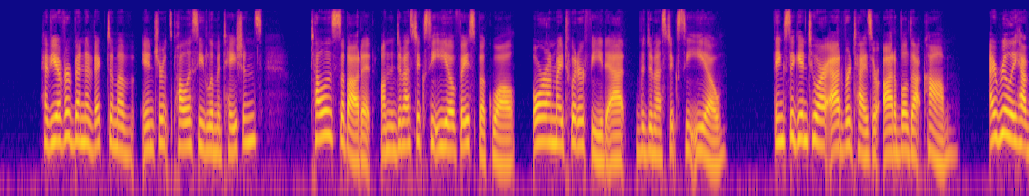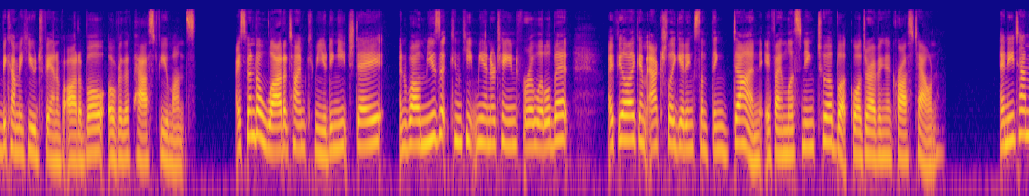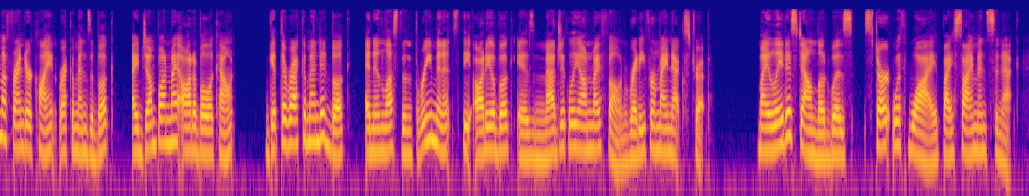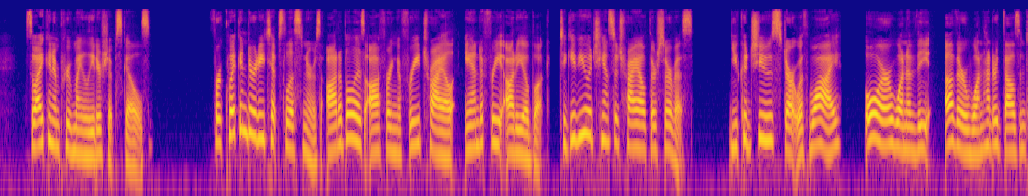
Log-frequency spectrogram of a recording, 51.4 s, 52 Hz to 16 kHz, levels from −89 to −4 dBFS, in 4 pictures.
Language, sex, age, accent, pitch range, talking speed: English, female, 20-39, American, 175-240 Hz, 205 wpm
